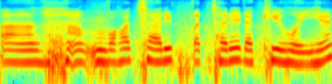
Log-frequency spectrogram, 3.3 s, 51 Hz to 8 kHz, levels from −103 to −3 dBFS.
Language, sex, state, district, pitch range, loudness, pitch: Hindi, male, Bihar, Bhagalpur, 195-210 Hz, -19 LUFS, 200 Hz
